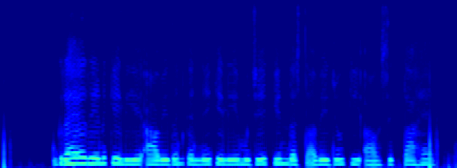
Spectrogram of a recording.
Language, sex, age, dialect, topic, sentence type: Hindi, female, 18-24, Marwari Dhudhari, banking, question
